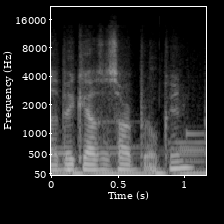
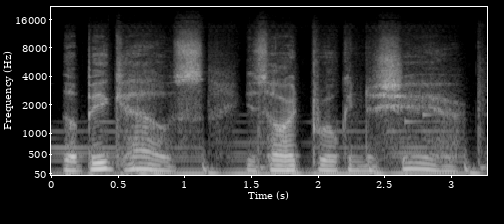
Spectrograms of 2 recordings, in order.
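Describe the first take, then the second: First: It is read in his normal voice. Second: It is read in a Duke Nukem voice.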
